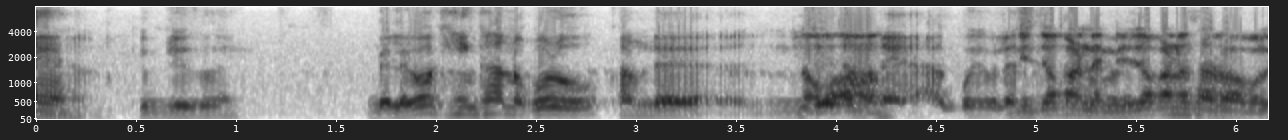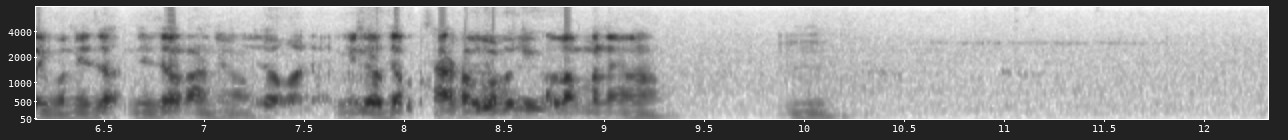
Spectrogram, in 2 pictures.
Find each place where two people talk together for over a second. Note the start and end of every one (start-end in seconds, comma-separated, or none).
3.8-5.6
